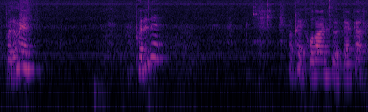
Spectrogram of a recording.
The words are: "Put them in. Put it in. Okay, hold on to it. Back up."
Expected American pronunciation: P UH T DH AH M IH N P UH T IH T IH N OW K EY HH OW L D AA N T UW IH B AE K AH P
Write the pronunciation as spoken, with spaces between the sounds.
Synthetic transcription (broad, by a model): P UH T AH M IH N P UH T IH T IH N OW K EY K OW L AA N T UW IH B AE K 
